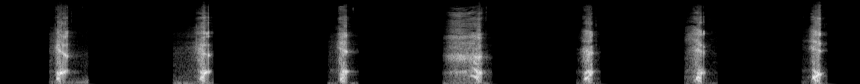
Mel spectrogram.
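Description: Seven sharp, abrupt hiccups at roughly one-second intervals, each a brief voiced gulp, in a quiet background.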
